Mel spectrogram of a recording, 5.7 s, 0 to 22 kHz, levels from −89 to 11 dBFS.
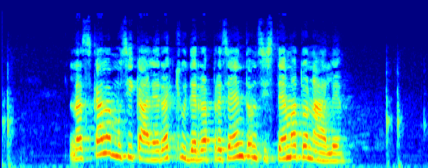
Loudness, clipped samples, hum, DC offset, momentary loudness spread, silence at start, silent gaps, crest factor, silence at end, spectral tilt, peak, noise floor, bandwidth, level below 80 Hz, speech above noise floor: -14 LUFS; under 0.1%; none; under 0.1%; 6 LU; 0.1 s; none; 14 dB; 0.4 s; -5 dB/octave; 0 dBFS; -55 dBFS; 10.5 kHz; -52 dBFS; 42 dB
